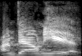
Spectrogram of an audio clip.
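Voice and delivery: ventriloquist voice for a duck. Playing a duck stuffed inside a turkey, calling out: voice of a duck inside a turkey. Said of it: "coming a little lower".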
